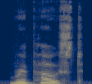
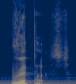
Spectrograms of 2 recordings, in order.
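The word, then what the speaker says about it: riposte: Your repost way is not directly incorrect, but there are many sources that also support repost. And the French seems to be an O sound, but just pronunciation um emphasizing the wrong or the different syllable to English.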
